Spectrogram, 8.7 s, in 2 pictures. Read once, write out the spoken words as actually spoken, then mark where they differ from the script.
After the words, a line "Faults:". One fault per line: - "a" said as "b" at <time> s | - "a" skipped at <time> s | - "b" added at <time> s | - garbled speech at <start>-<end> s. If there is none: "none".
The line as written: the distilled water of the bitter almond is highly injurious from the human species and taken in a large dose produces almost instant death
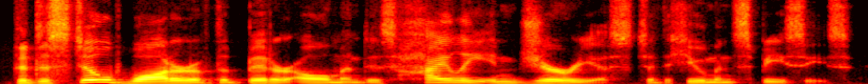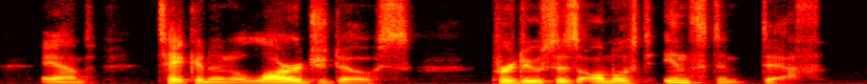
the distilled water of the bitter almond is highly injurious to the human species and taken in a large dose produces almost instant death
Faults:
- "from" said as "to" at 3.2 s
